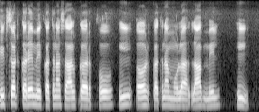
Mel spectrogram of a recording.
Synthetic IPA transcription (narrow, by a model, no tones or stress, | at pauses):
ʈʰɪksəʈkəɾemẽkɐt̪nasaːlkəɾɦoɦiɔːɾkɐt̪namoːlalaːbʱmɪl | ɦiː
